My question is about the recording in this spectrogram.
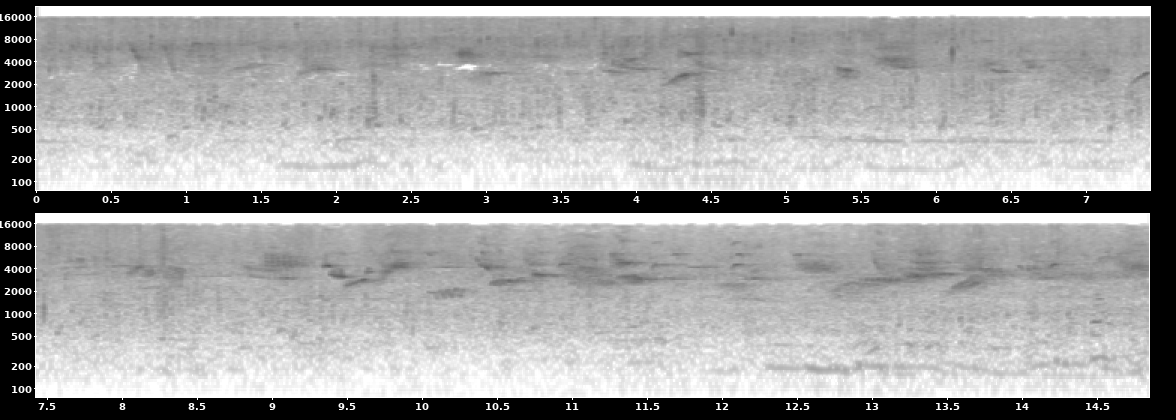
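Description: Many small birds chirping and calling over a steady background hiss, the calls growing thicker in the second half.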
